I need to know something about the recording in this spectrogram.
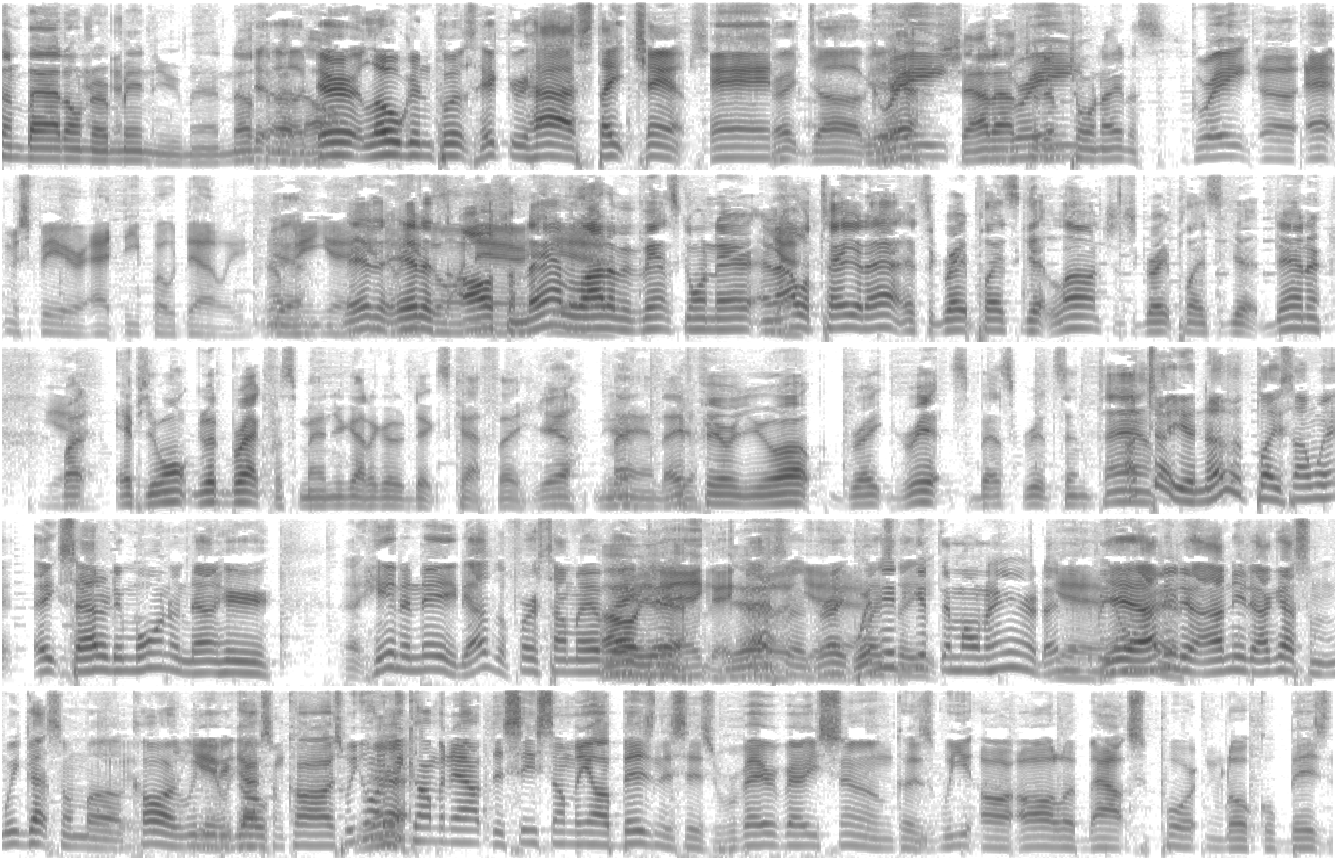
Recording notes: In a exclusive phone interview.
